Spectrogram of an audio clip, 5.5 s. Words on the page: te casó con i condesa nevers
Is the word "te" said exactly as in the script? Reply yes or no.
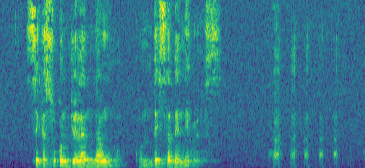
no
